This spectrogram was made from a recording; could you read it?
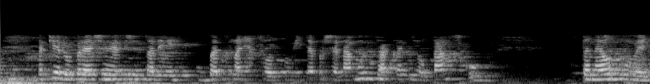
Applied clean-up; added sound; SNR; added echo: classical method WPE with log-MMSE.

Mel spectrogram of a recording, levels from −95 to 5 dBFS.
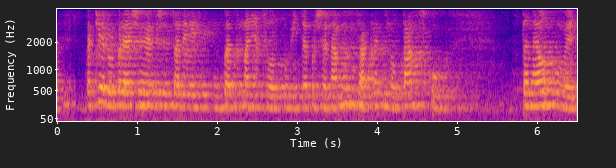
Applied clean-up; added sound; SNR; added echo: neural separator model SepFormer DNS4.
